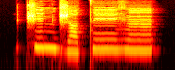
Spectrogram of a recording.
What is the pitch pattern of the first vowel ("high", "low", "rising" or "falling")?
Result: high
